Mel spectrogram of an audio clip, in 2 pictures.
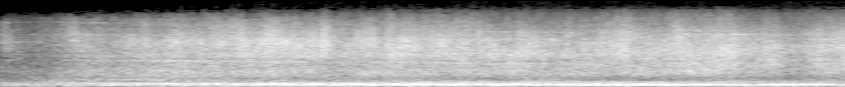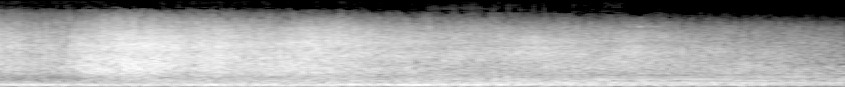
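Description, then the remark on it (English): A propeller airplane engine drones steadily and loudly throughout, a low humming roar with a brief swell in intensity midway, with no voices; the plane arriving at Firenze Airport. “As Robert Langdon stepped off the plane in Firenze Airport”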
